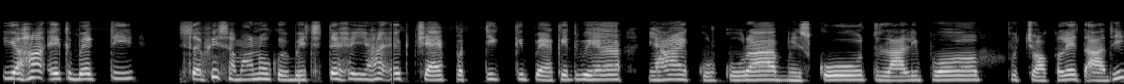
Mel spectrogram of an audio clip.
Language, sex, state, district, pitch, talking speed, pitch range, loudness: Hindi, male, Bihar, Sitamarhi, 220 Hz, 125 wpm, 205-250 Hz, -17 LUFS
